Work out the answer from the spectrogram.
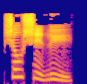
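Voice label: "收视率", Mandarin Chinese; hsk; chinese-flashcards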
